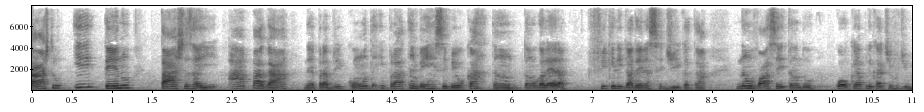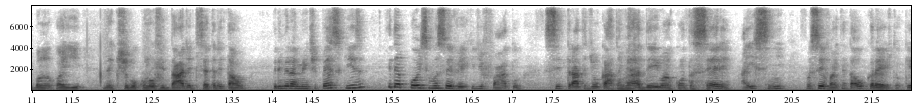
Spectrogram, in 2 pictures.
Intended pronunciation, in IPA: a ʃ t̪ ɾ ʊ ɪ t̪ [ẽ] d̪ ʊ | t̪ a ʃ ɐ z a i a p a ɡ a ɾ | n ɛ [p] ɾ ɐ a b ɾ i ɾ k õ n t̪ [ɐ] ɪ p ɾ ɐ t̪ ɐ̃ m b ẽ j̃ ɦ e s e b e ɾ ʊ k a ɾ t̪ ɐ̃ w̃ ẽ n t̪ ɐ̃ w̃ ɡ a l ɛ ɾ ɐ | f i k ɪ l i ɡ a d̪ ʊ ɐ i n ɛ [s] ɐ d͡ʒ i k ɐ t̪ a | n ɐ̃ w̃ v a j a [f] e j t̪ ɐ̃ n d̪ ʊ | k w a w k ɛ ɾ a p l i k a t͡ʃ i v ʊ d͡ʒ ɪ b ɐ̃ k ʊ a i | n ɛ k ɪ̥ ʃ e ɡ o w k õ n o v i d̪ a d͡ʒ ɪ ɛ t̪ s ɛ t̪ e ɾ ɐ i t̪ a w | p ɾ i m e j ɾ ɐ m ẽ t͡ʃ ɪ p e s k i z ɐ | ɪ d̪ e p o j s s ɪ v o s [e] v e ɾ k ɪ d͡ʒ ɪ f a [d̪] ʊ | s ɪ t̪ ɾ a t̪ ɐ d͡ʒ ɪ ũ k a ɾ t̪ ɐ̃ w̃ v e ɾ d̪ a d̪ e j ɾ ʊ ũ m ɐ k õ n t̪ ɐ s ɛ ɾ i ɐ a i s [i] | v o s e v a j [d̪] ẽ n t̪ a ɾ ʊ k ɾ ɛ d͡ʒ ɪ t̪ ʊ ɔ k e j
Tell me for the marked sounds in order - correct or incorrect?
correct, correct, correct, correct, incorrect, correct, incorrect, incorrect, incorrect

